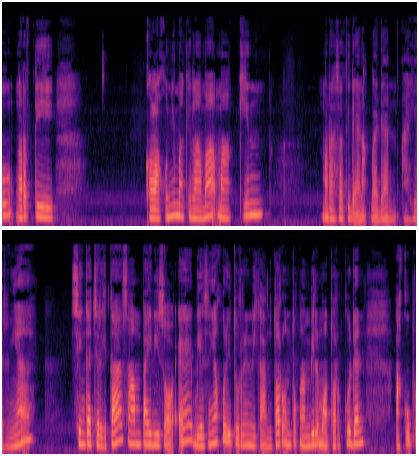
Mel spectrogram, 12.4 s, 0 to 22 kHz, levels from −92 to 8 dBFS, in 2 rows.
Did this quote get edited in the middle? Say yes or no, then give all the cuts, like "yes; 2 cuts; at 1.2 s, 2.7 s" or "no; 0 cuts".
no; 0 cuts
